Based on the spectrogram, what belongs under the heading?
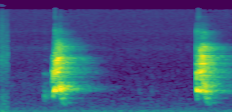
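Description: animal, australian cattle dog barking

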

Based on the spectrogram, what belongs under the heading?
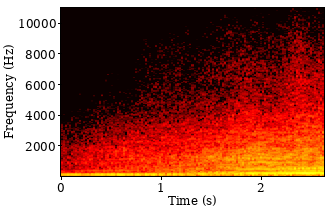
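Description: vehicle, race car engines revving

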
